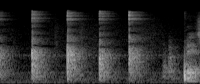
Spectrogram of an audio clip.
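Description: Table tennis ball being served and bouncing: a string of sharp, short ticks, about three a second.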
